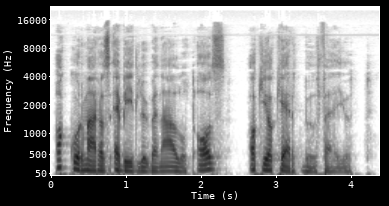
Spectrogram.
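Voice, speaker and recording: Male audiobook narrator from Hungary, low voice, measured literary reading. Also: mellow. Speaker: audiobook reader.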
